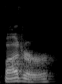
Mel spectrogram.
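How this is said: American accent, the middle T sounds like D. "we American English, we say butter"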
